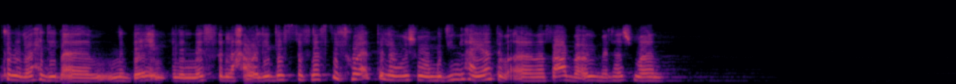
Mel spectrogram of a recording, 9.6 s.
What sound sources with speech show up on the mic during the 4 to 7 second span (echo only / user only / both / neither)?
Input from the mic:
echo only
